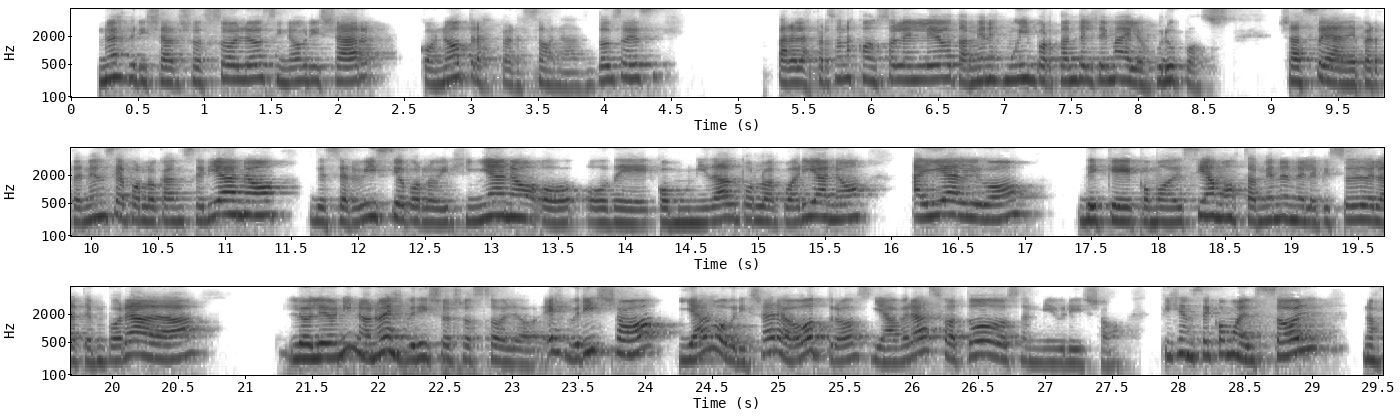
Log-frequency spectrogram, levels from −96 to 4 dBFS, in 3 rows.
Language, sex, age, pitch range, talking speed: Spanish, female, 20-39, 200-255 Hz, 175 wpm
